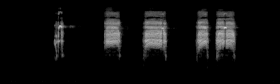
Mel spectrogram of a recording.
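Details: Black francolin giving a harsh, buzzy call: one short scratchy note, then a longer grating note, a drawn-out rasping note, and a quick closing pair, all clean against silence.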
